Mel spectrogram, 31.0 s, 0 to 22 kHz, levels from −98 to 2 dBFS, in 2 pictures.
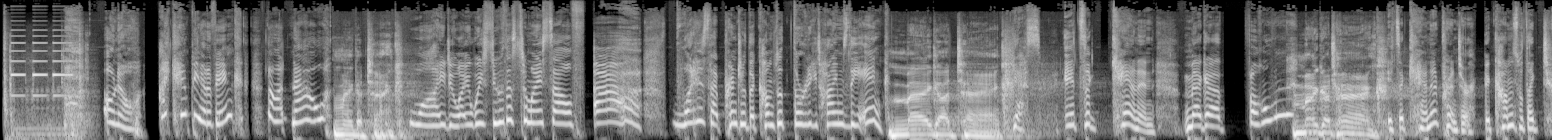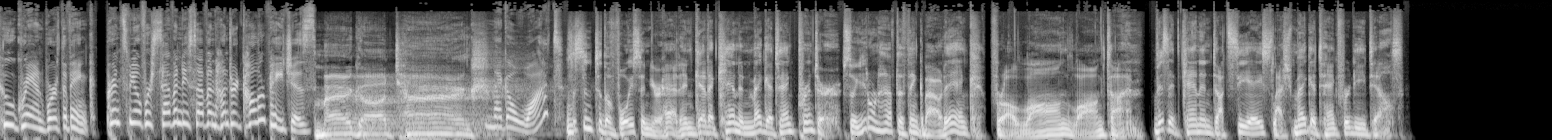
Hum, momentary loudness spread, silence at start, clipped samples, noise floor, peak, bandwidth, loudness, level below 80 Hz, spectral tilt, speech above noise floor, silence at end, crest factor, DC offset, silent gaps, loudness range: none; 4 LU; 0.05 s; under 0.1%; -83 dBFS; 0 dBFS; over 20 kHz; -11 LUFS; -30 dBFS; -4 dB/octave; 72 dB; 1.5 s; 12 dB; 0.3%; none; 1 LU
